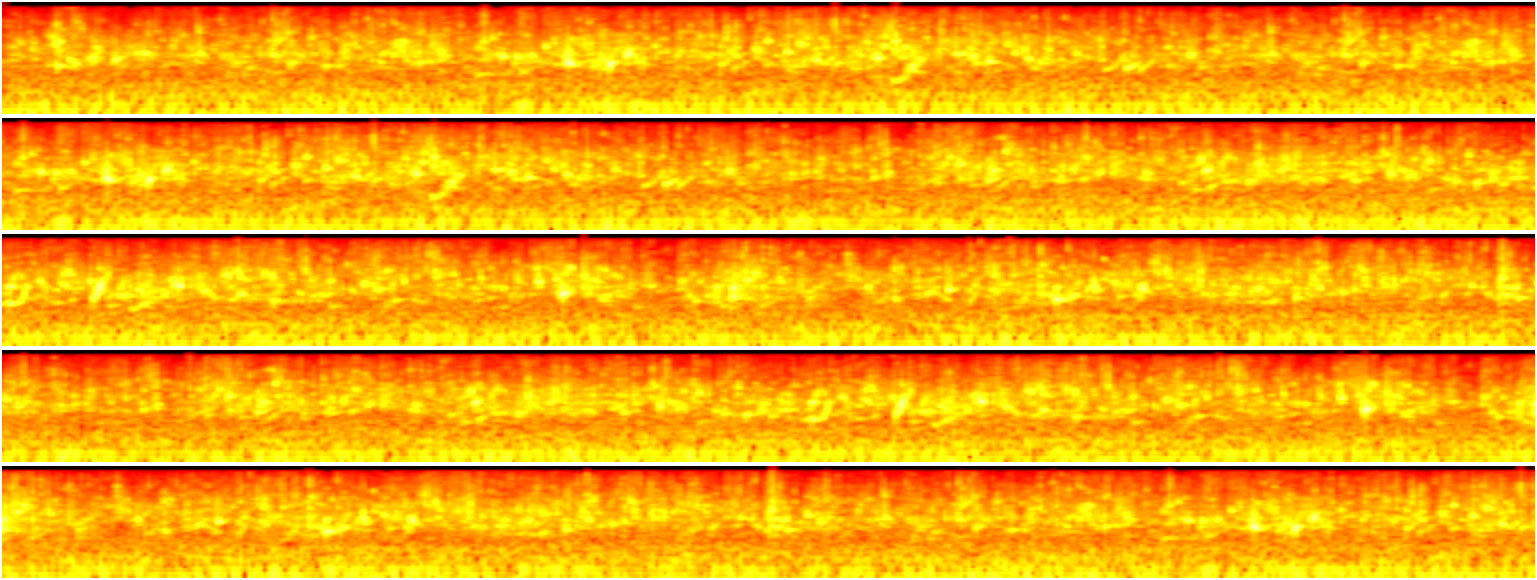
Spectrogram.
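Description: A steady stream of water pouring and splashing onto plastic toy vehicles and the floor around them, washing caked mud off the toys.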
